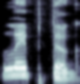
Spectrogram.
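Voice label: "лэптӧг", Komi, female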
